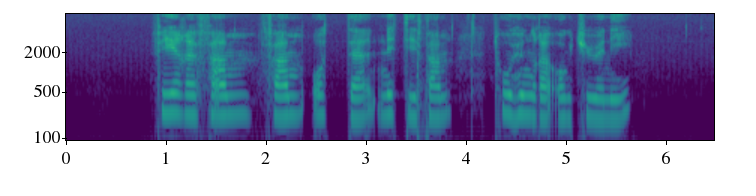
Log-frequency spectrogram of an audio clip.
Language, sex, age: Norwegian, female, 29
